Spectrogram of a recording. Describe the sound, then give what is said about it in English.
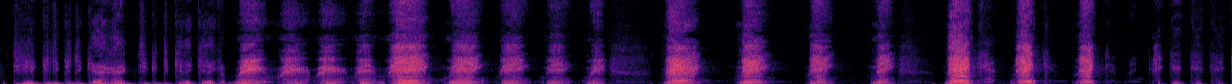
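Duck call blown to mix quacks with drawn-out lonesome hen calls, imitating a flock of ducks on the water; many loud, rhythmic quacking blasts in rapid strings, heard alone without talk. “You can mix in some lonesome hens, some quacks, and then a couple strings of greeters.”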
